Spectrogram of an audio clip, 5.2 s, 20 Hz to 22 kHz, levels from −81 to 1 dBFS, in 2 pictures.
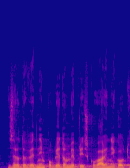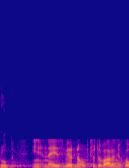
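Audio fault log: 2.84 to 5.19 s, input switched to a poorer device: Right after "pogledom je preiskovala njegov", the speech turns dull and boxy with no gap. Nothing is heard above about 3.8 kHz from there to the end. The level shifts by roughly 5 dB. A new, faint noise floor appears, around 45 dB below the speech. The input likely moved to a narrower-band microphone or a headset call profile, which cuts the highs and adds its own noise.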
